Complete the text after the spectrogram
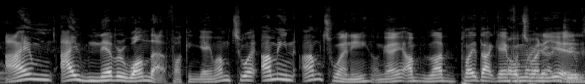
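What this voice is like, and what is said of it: Frustrated tone. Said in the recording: “hear the frustration in my voice”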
